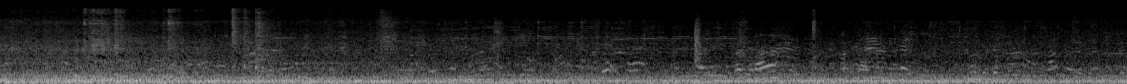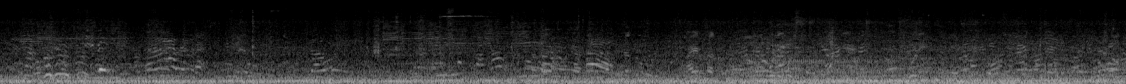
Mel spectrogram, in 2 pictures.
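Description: A crowd chatters all around outdoors.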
